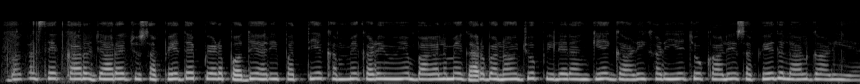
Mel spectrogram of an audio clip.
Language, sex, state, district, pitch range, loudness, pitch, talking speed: Hindi, male, Goa, North and South Goa, 240-255 Hz, -25 LUFS, 245 Hz, 270 wpm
